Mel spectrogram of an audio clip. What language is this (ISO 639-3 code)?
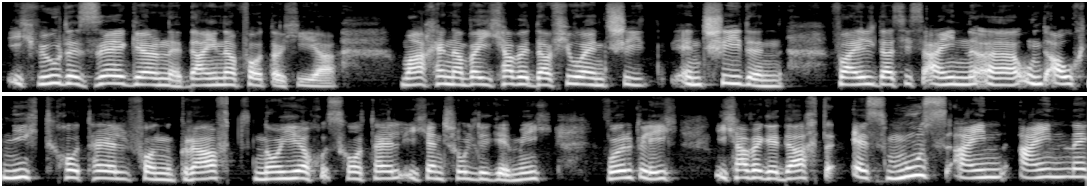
deu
